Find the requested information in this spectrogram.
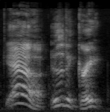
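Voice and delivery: very high, chirpy sarcasm; mock-delighted squeal; fake enthusiasm. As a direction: gush as if it were wonderful. Sarcastic reply, then flat No.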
